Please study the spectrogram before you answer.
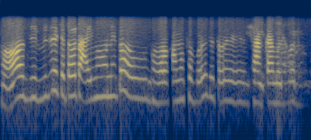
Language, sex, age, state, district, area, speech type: Odia, female, 45-60, Odisha, Angul, rural, conversation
